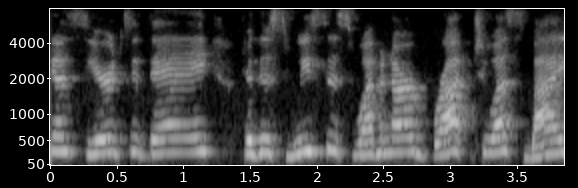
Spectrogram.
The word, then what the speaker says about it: WiCyS: We often go by our acronym WiCyS, W-I-C-Y-S, and we pronounce it WiCyS, like we sisters, because that's exactly what we are.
